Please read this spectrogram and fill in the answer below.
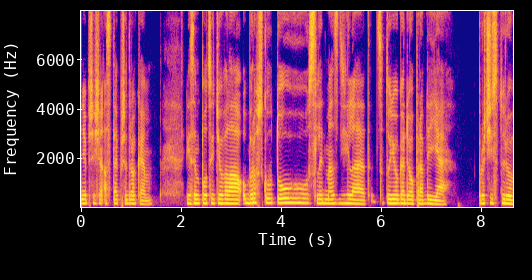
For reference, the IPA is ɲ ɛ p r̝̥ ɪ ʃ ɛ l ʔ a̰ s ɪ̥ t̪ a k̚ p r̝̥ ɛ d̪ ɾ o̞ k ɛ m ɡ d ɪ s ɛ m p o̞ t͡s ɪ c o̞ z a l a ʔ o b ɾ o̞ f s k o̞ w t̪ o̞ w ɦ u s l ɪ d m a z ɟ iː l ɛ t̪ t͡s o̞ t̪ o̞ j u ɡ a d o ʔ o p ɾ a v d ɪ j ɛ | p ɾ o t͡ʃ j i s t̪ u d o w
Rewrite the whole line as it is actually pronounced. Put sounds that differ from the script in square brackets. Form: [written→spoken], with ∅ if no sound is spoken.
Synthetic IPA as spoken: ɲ ɛ p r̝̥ ɪ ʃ ɛ l ʔ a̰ s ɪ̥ t̪ a k̚ p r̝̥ ɛ d̪ ɾ o̞ k ɛ m ɡ d ɪ s ɛ m p o̞ t͡s ɪ c o̞ [z→v] a l a ʔ o b ɾ o̞ f s k o̞ w t̪ o̞ w ɦ u s l ɪ d m a z ɟ iː l ɛ t̪ t͡s o̞ t̪ o̞ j [u→o] ɡ a d o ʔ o p ɾ a v d ɪ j ɛ | p ɾ o t͡ʃ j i s t̪ u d o [w→v]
